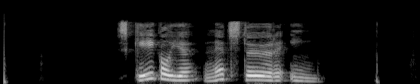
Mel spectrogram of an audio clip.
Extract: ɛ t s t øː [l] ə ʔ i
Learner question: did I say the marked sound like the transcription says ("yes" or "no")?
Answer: no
